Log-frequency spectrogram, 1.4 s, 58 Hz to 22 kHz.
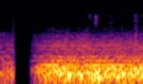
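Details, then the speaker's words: Saab 9-3 Z19DTH 150 diesel, warm, test drive after replacing the crank sensor for code P0335: deep, steady drone under gently feathered throttle with no stumble or surging. The earlier hesitation and rough idle are gone. "I'm just coming off the throttle, gently feathering the throttle, and it's absolutely fine and dandy."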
